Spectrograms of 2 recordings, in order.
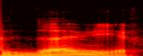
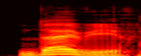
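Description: First: Less sure. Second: Firm, matter-of-fact order; unperturbed. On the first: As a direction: say it with fading confidence. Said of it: "ответил он уже не так уверенно". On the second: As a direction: state it confidently, without any fuss. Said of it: "невозмутимо заявил Дема". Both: A narrator's reading.

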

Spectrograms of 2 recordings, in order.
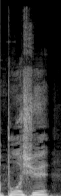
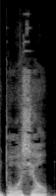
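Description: First: Said in the usual way. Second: 剥削 as bōxiāo; workers' misreading. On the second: Shown as a demonstration. Narrator quoting factory masters' misreading. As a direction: say 削 in 剥削 as xiāo, not xuē. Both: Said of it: "一直把剥削念成".

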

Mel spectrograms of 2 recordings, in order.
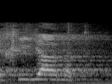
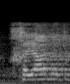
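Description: First: "خیانت" slowly as khiyanat, i after kh; stretched demo "خیانت", khi-yaa-nat; correct pronunciation. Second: "خیانت" as khayanat, a after kh; mispronounced "خیانت" with kha in front; common wrong pronunciation. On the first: Shown as a demonstration. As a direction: say "خیانت" carefully starting khi-. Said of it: "ہے خیانت". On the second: Retold or imitated. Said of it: "خیانت بولتے ہیں ہمارے".

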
